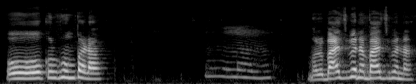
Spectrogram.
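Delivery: ordinary delivery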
